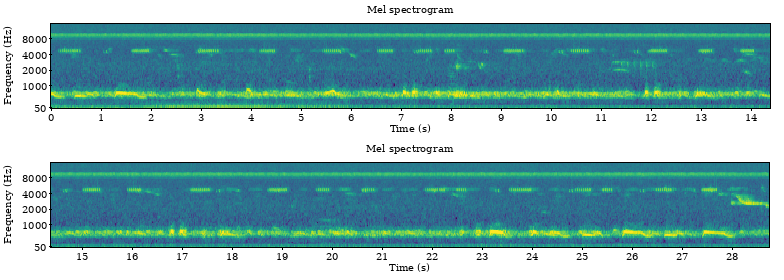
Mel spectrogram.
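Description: Riverside outdoor ambience: a continuous, dense chorus of low cooing and hooting bird calls, with a regular high insect chirp about once a second and a steady high insect whine. There is a low rumble in the first few seconds.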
